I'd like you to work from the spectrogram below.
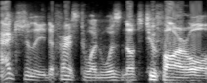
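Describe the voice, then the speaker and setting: A man's put-on character voice, fairly low in pitch, at a moderate pace. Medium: actual play. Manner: folksy, wry.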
